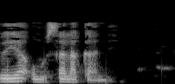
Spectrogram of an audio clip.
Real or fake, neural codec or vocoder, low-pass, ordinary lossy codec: real; none; 7.2 kHz; MP3, 32 kbps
